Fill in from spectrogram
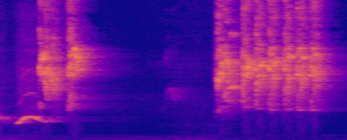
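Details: Lovebirds talking among themselves: a rising whistle, two harsh shrieks, a quiet gap, then a fast buzzy chatter of repeated chirps with a low hum beneath.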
